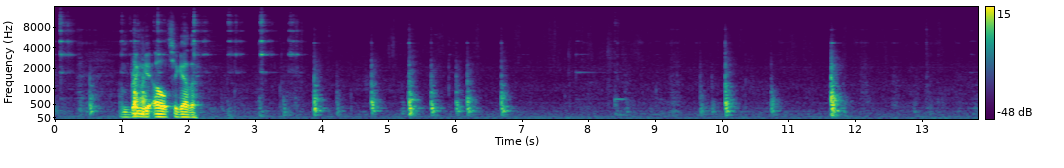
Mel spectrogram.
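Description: Fingers tap and scrape against a ceramic bowl.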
